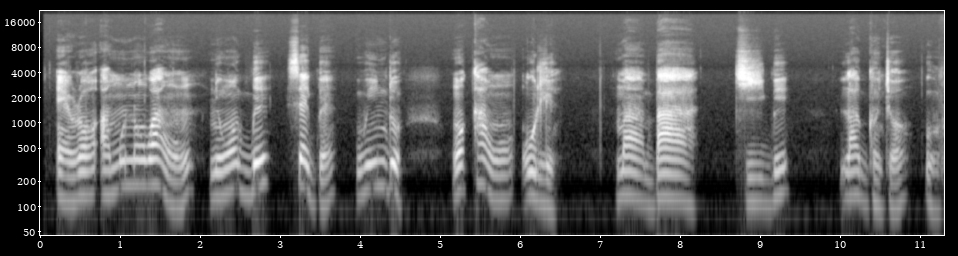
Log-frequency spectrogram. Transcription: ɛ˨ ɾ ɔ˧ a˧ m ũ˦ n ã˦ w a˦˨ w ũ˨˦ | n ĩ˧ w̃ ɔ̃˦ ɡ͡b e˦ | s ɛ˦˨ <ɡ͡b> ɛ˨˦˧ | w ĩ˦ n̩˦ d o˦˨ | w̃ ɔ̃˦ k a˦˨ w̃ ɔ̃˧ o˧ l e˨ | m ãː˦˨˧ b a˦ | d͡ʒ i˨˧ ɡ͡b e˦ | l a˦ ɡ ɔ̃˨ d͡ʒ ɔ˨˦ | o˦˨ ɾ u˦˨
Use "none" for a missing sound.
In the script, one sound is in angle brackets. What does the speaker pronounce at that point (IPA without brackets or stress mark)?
ɡ͡b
